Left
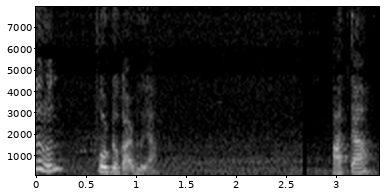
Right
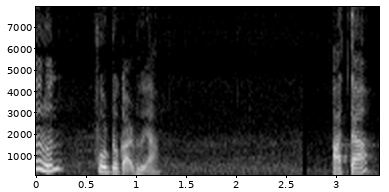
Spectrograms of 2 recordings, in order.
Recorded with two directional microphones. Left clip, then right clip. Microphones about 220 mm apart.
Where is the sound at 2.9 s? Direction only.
45° right (ahead or behind).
